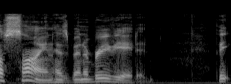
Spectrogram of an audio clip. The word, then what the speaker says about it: sine: It is still sine. If you say you need to take the sin of 72 degrees, your teachers and or peers will simply cringe. It's sine. Always sine.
